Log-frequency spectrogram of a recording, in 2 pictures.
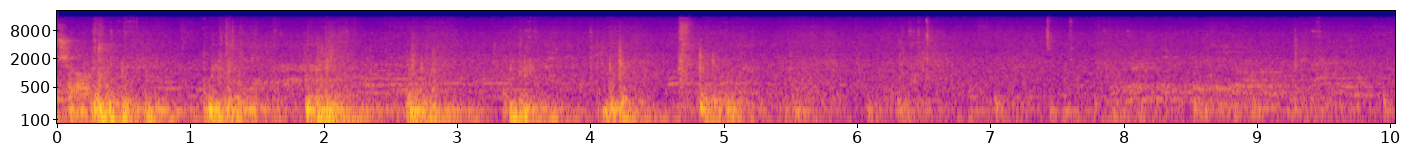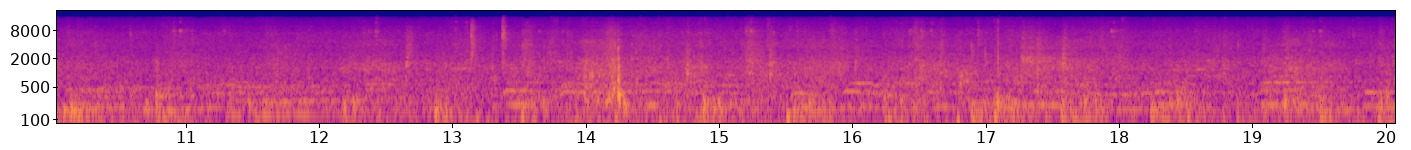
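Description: Footsteps of several people walking on a hard floor, an even tread of about one and a half steps a second over the first five seconds, then softer shuffling with low, indistinct murmuring.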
